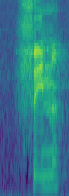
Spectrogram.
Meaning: Finn
- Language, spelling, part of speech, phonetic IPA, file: Czech, Fin, noun, [ˈfɪn], Cs-Fin.ogg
